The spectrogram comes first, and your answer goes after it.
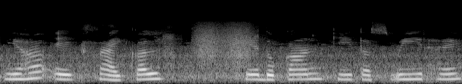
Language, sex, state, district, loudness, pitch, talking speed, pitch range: Hindi, female, Madhya Pradesh, Dhar, -15 LUFS, 235 Hz, 105 wpm, 230-245 Hz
